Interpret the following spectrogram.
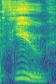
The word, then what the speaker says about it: fugue: And I was like, you mean fugue? And he was like, yeah, that's right, fugue. No, it's like the Pogues. No. What? No. Just like the Irish band, the Pogues.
